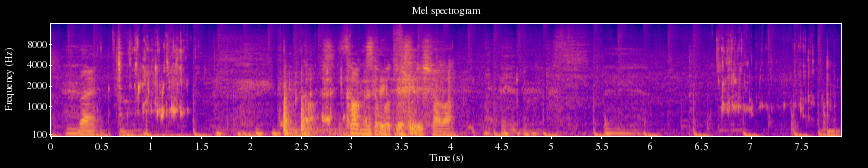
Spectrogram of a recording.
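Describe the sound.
J.J. Whiteley London Dry Gin is poured into a glass in a few short splashing bursts while people keep talking over the trickle of liquid.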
